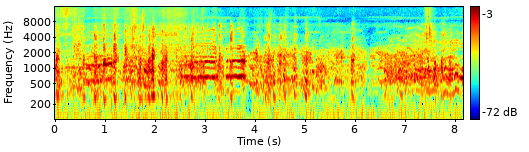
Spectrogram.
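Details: Desi chickens at a village farm in the morning, where chicks have hatched naturally, giving repeated harmonic clucks and drawn-out murmuring notes, with scattered tapping and scratching sounds throughout.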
